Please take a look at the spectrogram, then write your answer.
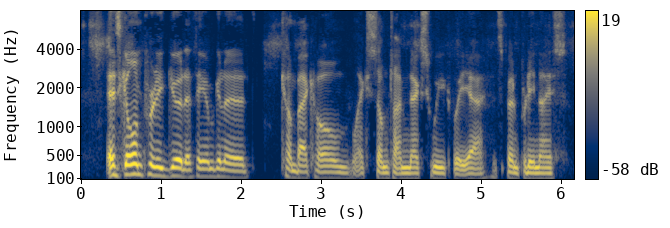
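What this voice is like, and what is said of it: Tired-sounding voice. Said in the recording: “you sound pretty tired”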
